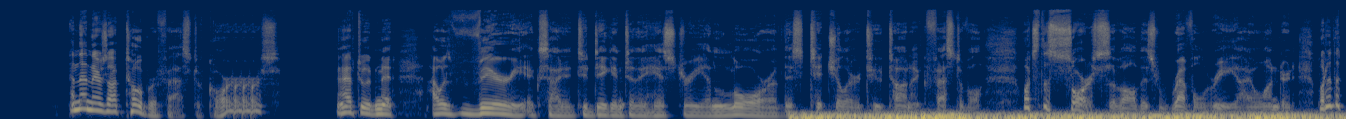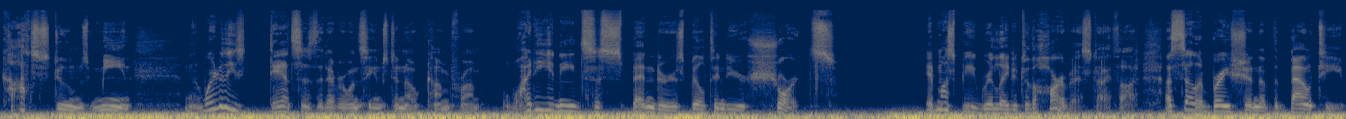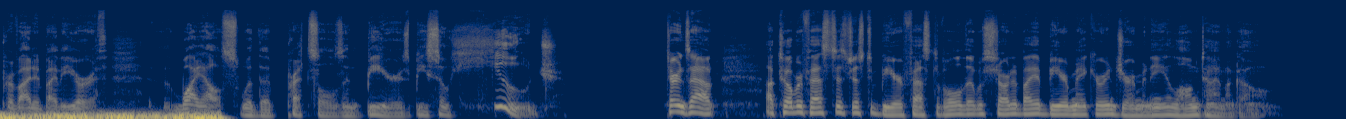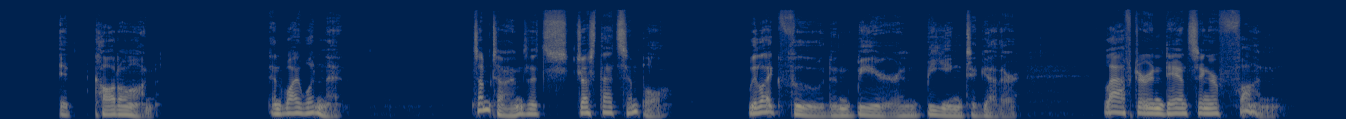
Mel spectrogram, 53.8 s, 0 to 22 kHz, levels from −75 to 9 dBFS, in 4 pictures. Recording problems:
low rumble; loud; from 8 to 29 s; 10 dB below the speech
audio stuttering; at 2.5 s

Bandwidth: 16 kHz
